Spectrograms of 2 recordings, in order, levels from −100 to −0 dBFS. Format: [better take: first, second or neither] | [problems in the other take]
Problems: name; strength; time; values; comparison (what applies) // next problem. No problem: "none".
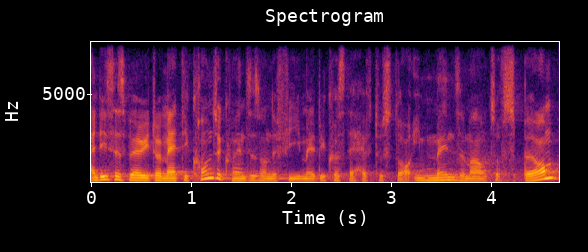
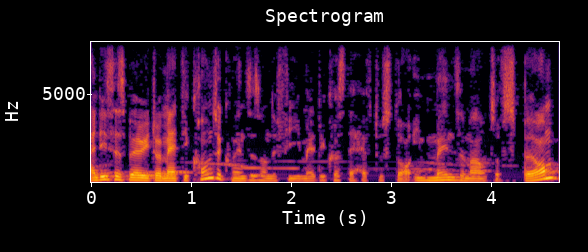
first | noise reduction (classical method spectral subtraction)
